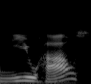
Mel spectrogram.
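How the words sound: New has a y sound before the vowel. "no britânico eles puxam o i"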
